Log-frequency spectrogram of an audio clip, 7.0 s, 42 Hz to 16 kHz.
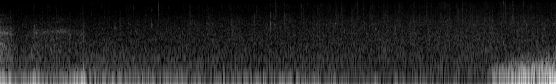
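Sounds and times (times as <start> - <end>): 
water drops dripping in a damp gorge: 0.0 - 6.9
low rumbling gust: 6.1 - 6.9.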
